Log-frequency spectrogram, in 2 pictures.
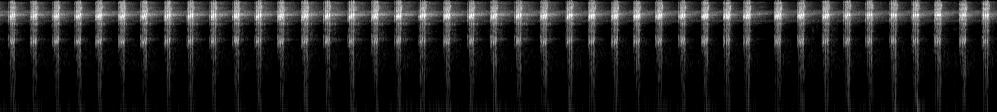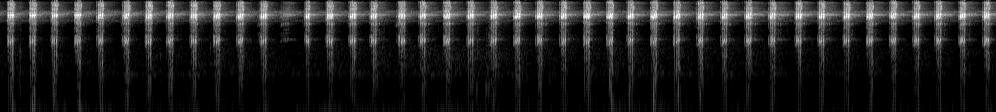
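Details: Energetic walang kece cicada song, offered as a model for cage songbirds like magpie robins and kacer: rapid, evenly spaced shrill buzzing pulses run on and on, with a couple of tiny breaks in the rhythm.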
